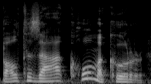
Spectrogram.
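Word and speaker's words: Baltasar Kormákur: schlock is the canny direction of icelandic filmmaker baltazar komakur that pronunciation is perfect don't bother to google it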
